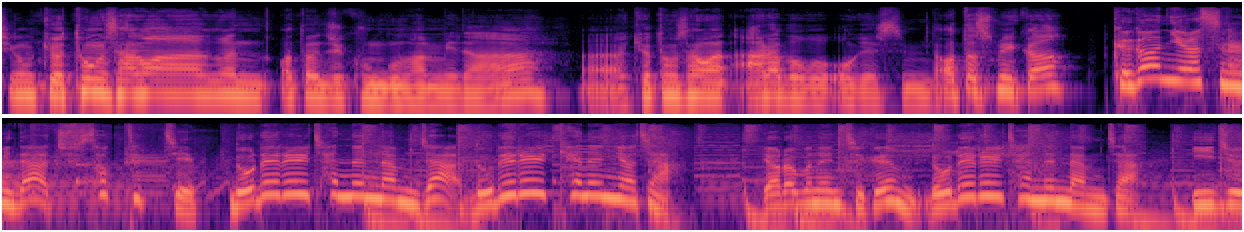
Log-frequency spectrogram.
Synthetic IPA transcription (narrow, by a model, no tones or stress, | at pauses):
t͡ɕiɡɯmkjotʰoŋs̬ʰaŋɦwaŋɯnʌt͈ʌnd͡ʑikuŋɡumɦamɲida̰kjotʰoŋsʰaŋwaŋa̰ɾaboɡoʔoɡe̞s͈ɯmɲida̰ʌt͈ʌs͈ɯmɲik͈a | kɯɡʌniɾʌs͈ɯmɲidat͡ɕʰusʰʌk̚tʰɯk̚t͡ɕ͈ib̚noɾe̞ɾɯɭt͡ɕʰanːɯnːamd͡ʑanoɾe̞ɾɯɭkʰenɯnjʌd͡ʑa̰ | jʌɾʌbunɯnt͡ɕiɡɯmnoɾe̞ɾɯɭt͡ɕʰanːɯnːamd͡ʑa̰id͡ʑu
